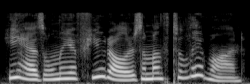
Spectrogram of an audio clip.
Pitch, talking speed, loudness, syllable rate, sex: 255 Hz, 265 wpm, -15 LUFS, 5.4 syllables/s, female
